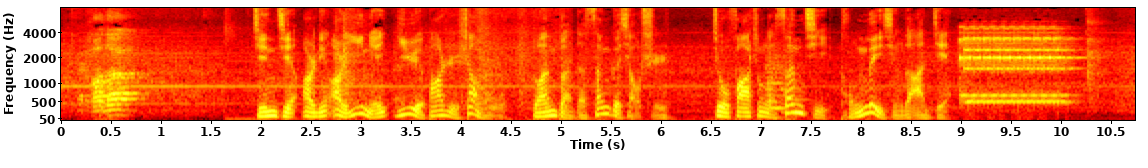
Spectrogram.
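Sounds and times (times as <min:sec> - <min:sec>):
speech: 0:00.2 - 0:00.8, 0:02.0 - 0:09.1
telephone ringing with buzzy electronic tone: 0:09.0 - 0:10.2.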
